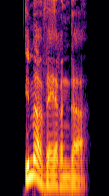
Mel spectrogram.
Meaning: inflection of immerwährend: 1. strong/mixed nominative masculine singular 2. strong genitive/dative feminine singular 3. strong genitive plural
- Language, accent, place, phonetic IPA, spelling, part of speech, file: German, Germany, Berlin, [ˈɪmɐˌvɛːʁəndɐ], immerwährender, adjective, De-immerwährender.ogg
